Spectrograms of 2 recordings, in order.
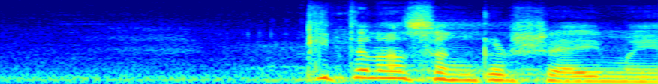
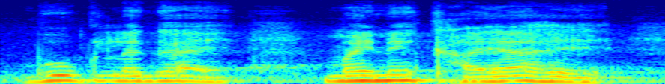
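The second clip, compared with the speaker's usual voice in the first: ordinary talk, nothing marked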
